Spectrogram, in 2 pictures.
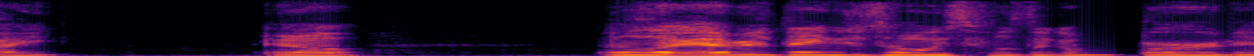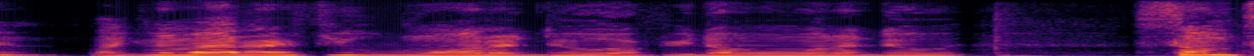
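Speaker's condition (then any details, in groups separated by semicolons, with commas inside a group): No condition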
